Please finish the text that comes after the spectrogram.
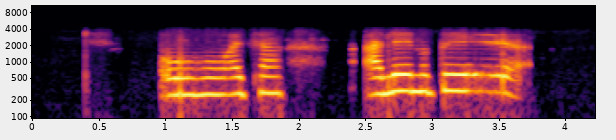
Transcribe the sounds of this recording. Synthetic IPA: oɦoatːɕʰa | a̰lenot̪e

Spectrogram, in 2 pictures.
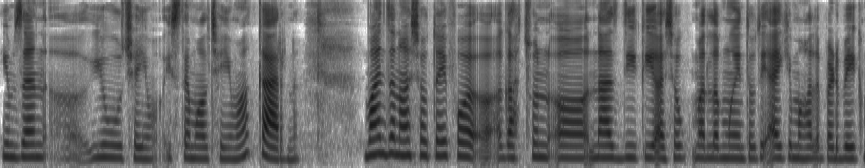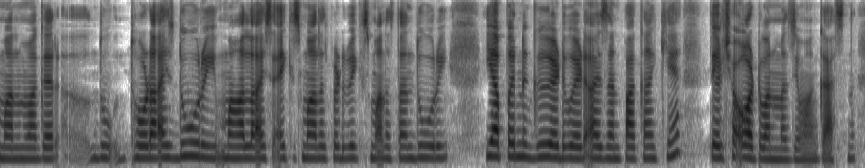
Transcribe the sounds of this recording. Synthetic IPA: imzɐnjuːt͡ʃʰɐist̪eːmaːlt͡ʃʰɐjiʋãkaɾnɨ | ʋaːnʲzɐnɐːsɐwt̪ɐjfʰoɐ̰ɡɐt͡sʰunnɐzd̪iːkɨjɐ̰sʲɐwmɐt̪lɐbməːnʲt̪ʰɐwt̪ʰɨʔɐjkimɐɦɐlɐpʲɐʈbekmɐt̪lɐmɐɡɐɾd̪ut̪ʰoːɽaɐs̬d̪uːɾɨjmɐɦɐlaɐ̰sʲɐ̰jkismɐɦlɐspʲɐʈbeki̥smɐlɐst̪ɐnd̪uːɾɨjjapɐɾnɨɡəːɖʋəːɖɐ̰ːzɐnpakãːkẽt̪elʲt͡ʃʰɐʔɔːʈʋɐnmɐnziʋa̰ːɡɐ̰t͡snɨ

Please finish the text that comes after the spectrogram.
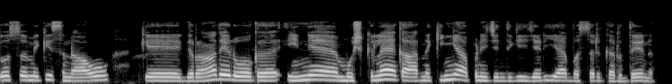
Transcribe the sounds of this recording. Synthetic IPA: t̪ʊsmɪ̃ːkiːsənaːoː | kɪɡɾãːd̪eːloːkɪnẽːmʊʃkɪlɛ̃ːkaːɾnkiːjãːəpɳiːzɪ̃nd̪əɡiːd͡ʒeːɽiːɛːbəsəɾkəɾd̪eːɦɪn

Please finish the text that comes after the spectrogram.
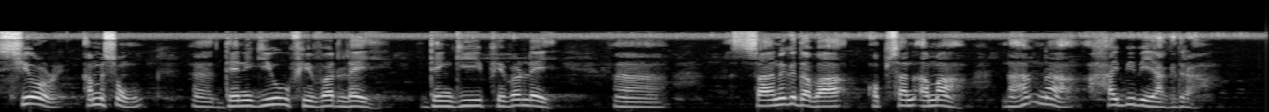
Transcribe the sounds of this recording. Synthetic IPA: siɔɾamasuŋ | denɡiupʰibʱaɾlej | deŋɡipʰibaɾlej | sanɯɡɯdaba | ɔp̚sanama | naɦak̚nahajbibejaɡɯdɾa

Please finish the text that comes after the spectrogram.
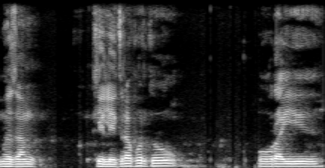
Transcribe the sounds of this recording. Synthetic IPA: mɯzaŋ | keliɡɾapʰɯɾkɯw | ɔɾajɯ

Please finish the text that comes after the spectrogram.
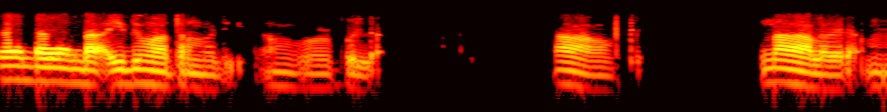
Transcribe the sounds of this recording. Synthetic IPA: ʋeːɳɖaʋeːɳɖa̰ʔiðɨmaːt̪rɐmʋɐd̪ḭkoɻpːoilːɐ̰ | aːoːkːe | enːanaːɭɐʋɐɾa̰

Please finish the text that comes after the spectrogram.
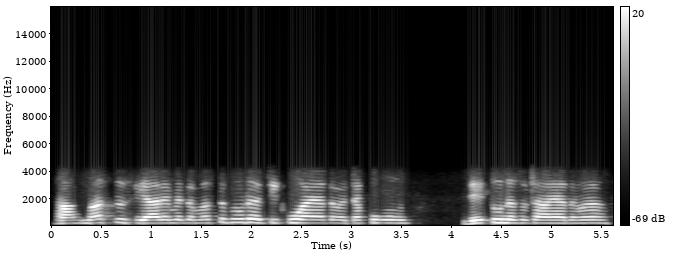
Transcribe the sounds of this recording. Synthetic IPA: ɦaːmɐst̪ʊsɪjaːɾemẽt̪̬ɐmɐst̪ʊpʰɾuːʈɐt͡ɕikũaːjat̪ɐʋɐt͡ɕɐkũ | d͡ʑeːt̪ũnɐsʊʈʰaːɦijat̪ɐʋɐ

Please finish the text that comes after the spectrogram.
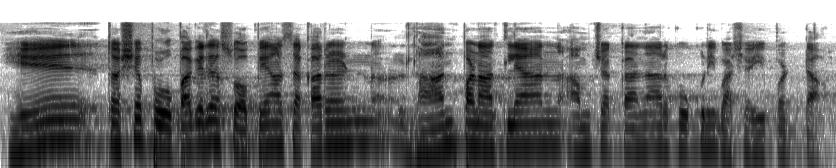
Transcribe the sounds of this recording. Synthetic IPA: ɦẽt̪əɕɛ̃pɾopaɡeljasɔpjẽəsakaɾəɳl̤anpəɳãt̪ljãnamt͡ɕjakanaɾkõkɽ̃iːbʱaɕaɦiːpəɽʈa

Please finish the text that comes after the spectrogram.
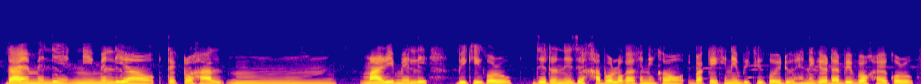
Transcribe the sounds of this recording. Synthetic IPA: dajmelinimelijatɛk̚tɔɦal | maɹimeli | bikɹikoɹʊ̃ | ziɦɛtunizɛkʰabɔlɔɡakʰinikaʊbakikʰinibikɹikoɹidiʊ̃ɦɛnɛkɛɛtabjɔbɔxaɹkɔɹʊ̃

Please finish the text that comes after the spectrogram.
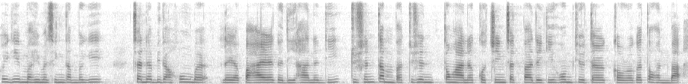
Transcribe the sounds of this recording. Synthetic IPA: ɐkʰojɡimɐɦimɐsiŋtɐmbɐɡi | t͡ʃɐt̚nɐbinɐːhoŋbɐlɐjɾɐk̚pɐɦajɾɐɡɐdiɦanɐditusɐntɐmbɐtusentoŋanːɐkot͡ʃiŋt͡ʃɐt̚pɐːdɐɡiɦomtiutɐɾkɐwɾɐɡɐtowɦɐnbɐ

